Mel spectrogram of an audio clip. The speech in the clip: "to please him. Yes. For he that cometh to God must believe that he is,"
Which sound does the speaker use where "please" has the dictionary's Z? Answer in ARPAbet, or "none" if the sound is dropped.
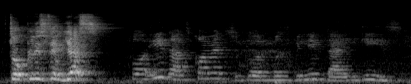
S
